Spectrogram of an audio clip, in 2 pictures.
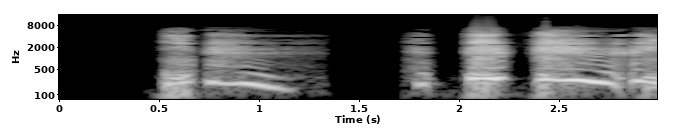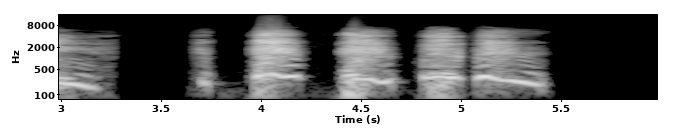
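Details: Female throat clearing recorded on a Google Pixel 4a phone: about nine short voiced throat-clearing grunts in quick groups in a quiet room.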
